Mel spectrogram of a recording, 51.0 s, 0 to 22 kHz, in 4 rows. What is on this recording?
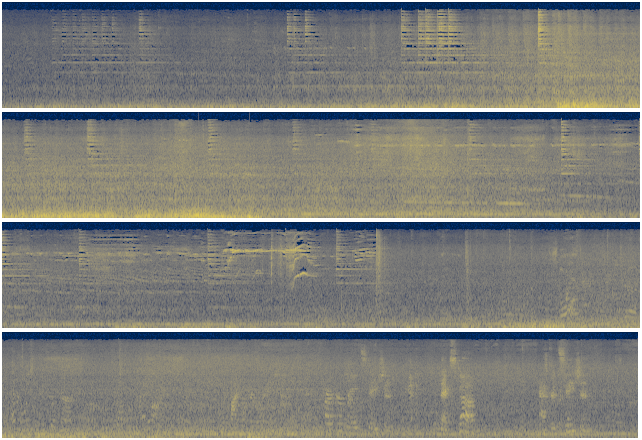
nftp wstend 0408 TrainPass Departure
This is part of the Dallas-Toulon Soundscape Exchange Project; Location: West End DART Station; Time:12:00PM ;Density: 4 Polyphony: 4 Chaos/order: 4 Busyness: 7; Description: Going home. Train is coming around the corner, and just passed us. Walking to door, transition from outside train to inside. Train is noticeably less crowded than the ride here.
dallas, dart, station, train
